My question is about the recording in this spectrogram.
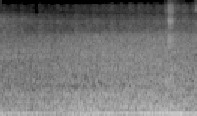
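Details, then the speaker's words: Compressor after repair, with rubber added and the unit raised so it no longer hits the steel frame, cover closed: steady, low, even hum with no rattling or metal knocking; running quietly and normally. "Umangat na siya ng konti para hindi tumama sa bakal. Kasi nagkakaroon siya ng vibration eh."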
